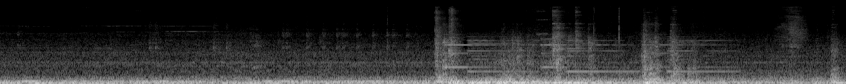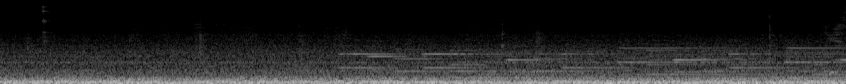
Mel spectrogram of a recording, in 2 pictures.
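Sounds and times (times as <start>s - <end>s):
train wheels rumbling on track: 0.0s - 16.5s
sharp clacks with ringing tones: 3.5s - 7.4s.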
